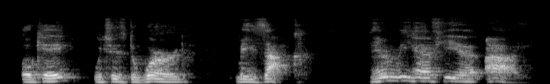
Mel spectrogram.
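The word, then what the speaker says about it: מצח: The Hebrew word for forehead is the word mezak. The word mezak, spelled with men, zade, and chet, brothers and sisters, is how one says forehead in Hebrew.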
